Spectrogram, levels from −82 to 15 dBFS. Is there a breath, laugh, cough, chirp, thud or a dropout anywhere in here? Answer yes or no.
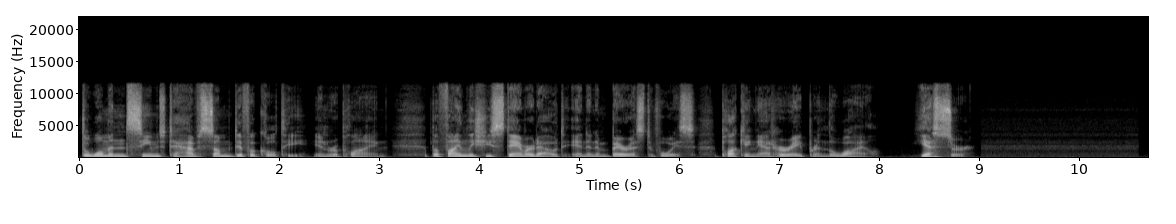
no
